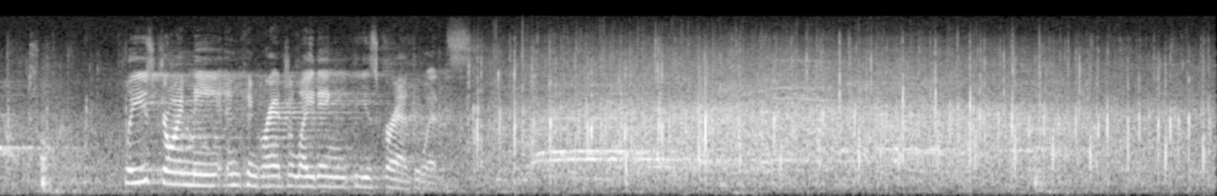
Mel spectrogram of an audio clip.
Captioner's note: cheers and applause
